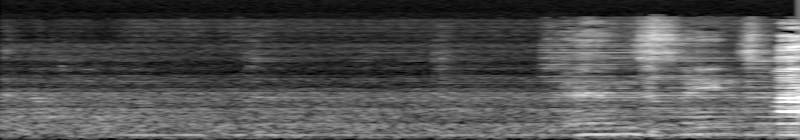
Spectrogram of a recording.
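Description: Acoustic guitar played quietly, a low note held under soft picking, with a man's voice coming in near the end.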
